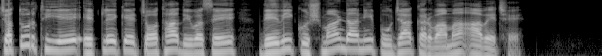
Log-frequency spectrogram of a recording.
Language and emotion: Gujarati, neutral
